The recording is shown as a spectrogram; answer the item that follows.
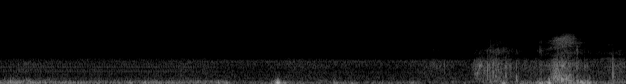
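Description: Low wind rumble on the microphone, with a single knock about three seconds in and a brief rustle near the end as mittened hands handle the ice rod and line.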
